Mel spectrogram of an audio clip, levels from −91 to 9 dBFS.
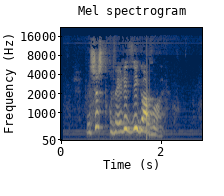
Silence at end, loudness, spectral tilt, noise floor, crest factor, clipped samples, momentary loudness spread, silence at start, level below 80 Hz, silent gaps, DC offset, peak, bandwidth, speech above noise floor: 0.85 s; -17 LUFS; -0.5 dB/octave; -59 dBFS; 18 dB; under 0.1%; 20 LU; 0.5 s; -60 dBFS; none; under 0.1%; -2 dBFS; 16.5 kHz; 42 dB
